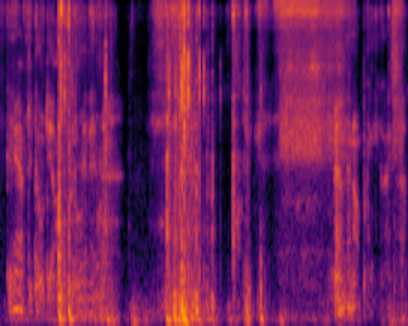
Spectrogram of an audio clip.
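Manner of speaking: soft whisper to the plants. Real, not acted. Telling her plants she'll bring them up, in a whisper. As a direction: hush it like not to wake them.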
